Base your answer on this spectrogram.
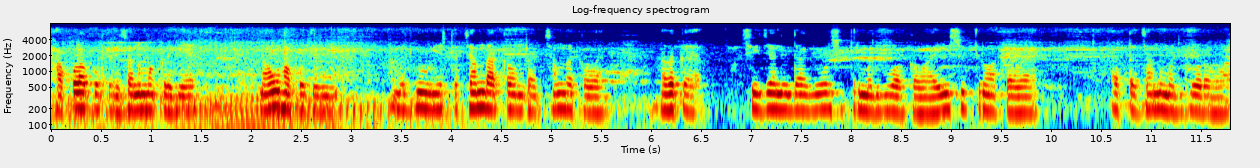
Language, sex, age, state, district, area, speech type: Kannada, female, 45-60, Karnataka, Dharwad, rural, spontaneous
